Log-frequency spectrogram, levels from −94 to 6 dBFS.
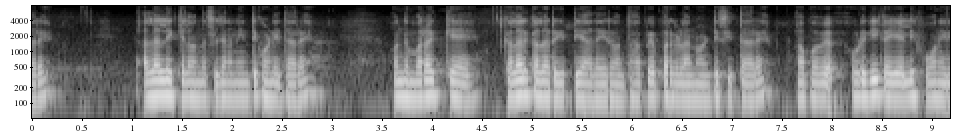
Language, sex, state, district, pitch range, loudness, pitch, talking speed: Kannada, male, Karnataka, Bangalore, 120-130 Hz, -19 LUFS, 125 Hz, 125 wpm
